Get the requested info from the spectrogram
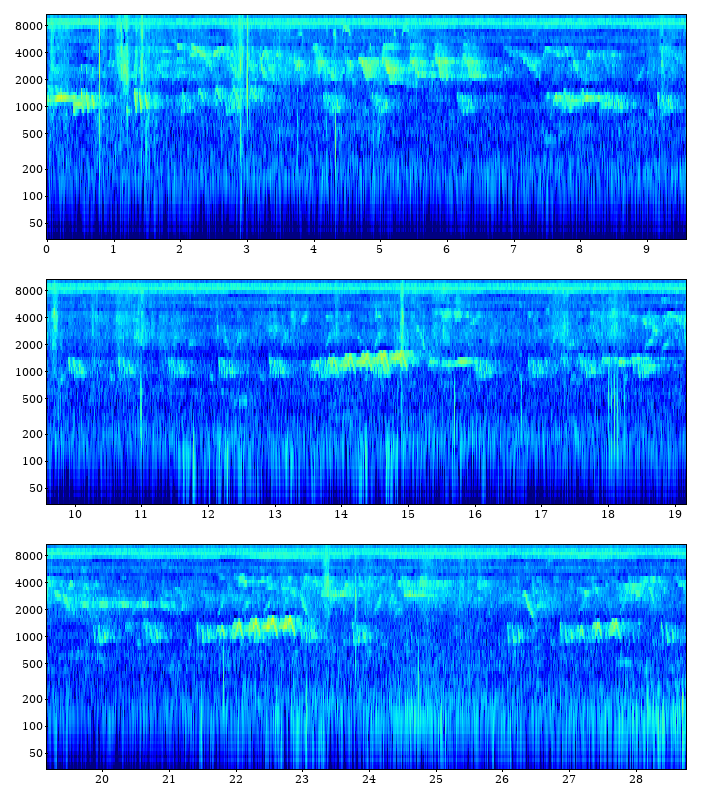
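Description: Birds calling: one bird repeats runs of short notes that climb in pitch, every several seconds, while other birds chirp higher and softer.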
